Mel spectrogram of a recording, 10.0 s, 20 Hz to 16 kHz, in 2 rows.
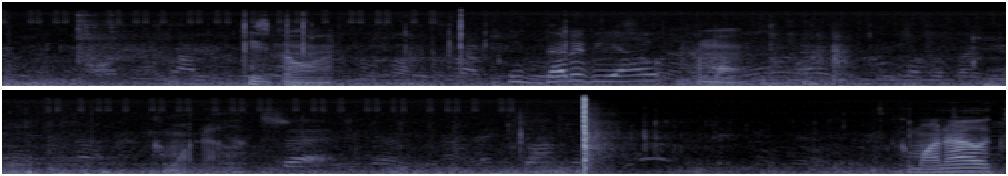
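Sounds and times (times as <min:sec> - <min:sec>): crowd chatter: 0:00.0 - 0:10.0
starter's pistol firing: 0:07.9 - 0:08.4.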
